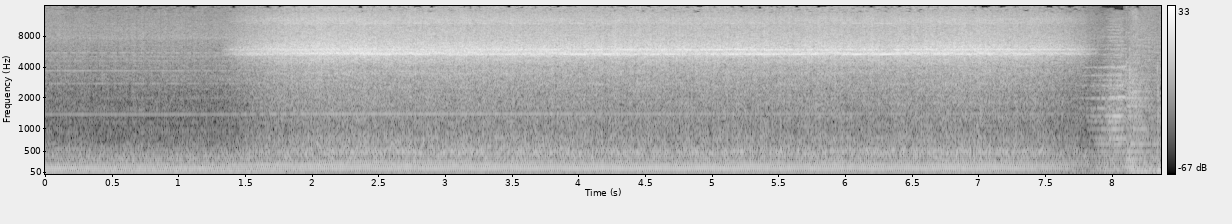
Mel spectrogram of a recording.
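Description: Steady roar of a military turboprop transport plane in flight, loud enough to drown out conversation in the cabin: a set of low, even propeller hums, with a rushing hiss that joins about one and a half seconds in. It cuts off just before the end.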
